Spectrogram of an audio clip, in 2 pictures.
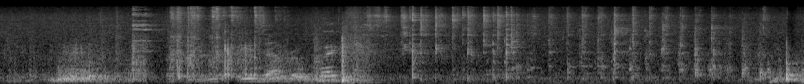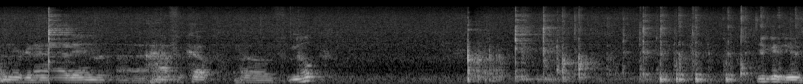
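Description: Eggs being beaten in a stainless steel bowl: a utensil scrapes and clinks rapidly against the metal in long runs, with a short pause about three quarters of the way through. Onions sizzle in a frying pan underneath.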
